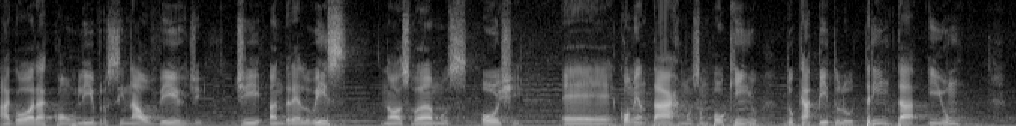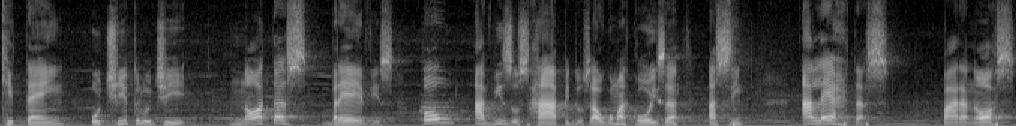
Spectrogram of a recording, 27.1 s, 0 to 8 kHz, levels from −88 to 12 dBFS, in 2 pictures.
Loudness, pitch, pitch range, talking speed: -23 LUFS, 115 Hz, 105-135 Hz, 75 wpm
